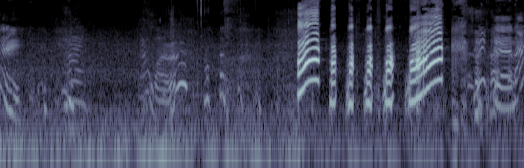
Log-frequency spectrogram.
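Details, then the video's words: Pet Moluccan cockatoo at a park in summer, calling joyfully amid people's chatter: a burst of five or six sharp, loud, harmonic squawks in quick succession, then a longer rising screech. "Max Makes a LOT of Joyful Sounds"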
